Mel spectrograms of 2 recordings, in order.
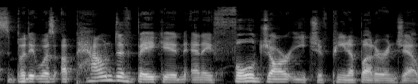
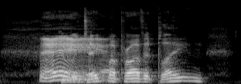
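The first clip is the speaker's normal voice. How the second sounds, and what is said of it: Imitates another person's voice. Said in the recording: “my Elvis impression”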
